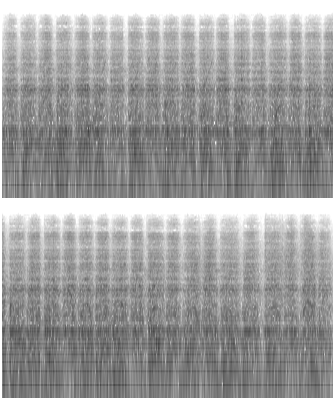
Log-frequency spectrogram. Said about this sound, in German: Die Säge? Da reißen zwar ständig die Sägeblätter, aber man kann so viele tolle Sachen mit der Säge machen.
